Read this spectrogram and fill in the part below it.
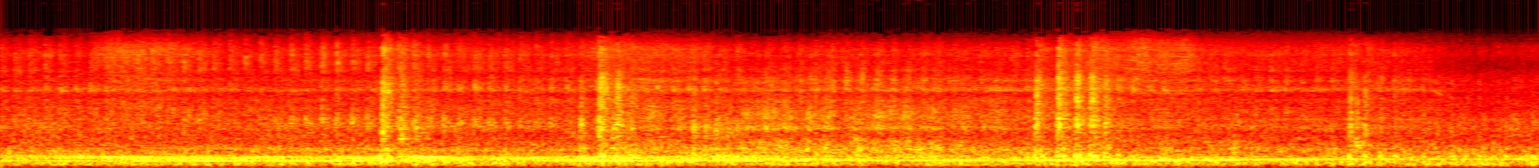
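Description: A steam engine puffs rhythmically, with louder bursts now and then.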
